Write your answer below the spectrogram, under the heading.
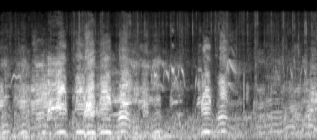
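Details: Many Canada geese honking together in rapid, overlapping nasal calls, a busy chorus that swells and eases over six seconds.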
